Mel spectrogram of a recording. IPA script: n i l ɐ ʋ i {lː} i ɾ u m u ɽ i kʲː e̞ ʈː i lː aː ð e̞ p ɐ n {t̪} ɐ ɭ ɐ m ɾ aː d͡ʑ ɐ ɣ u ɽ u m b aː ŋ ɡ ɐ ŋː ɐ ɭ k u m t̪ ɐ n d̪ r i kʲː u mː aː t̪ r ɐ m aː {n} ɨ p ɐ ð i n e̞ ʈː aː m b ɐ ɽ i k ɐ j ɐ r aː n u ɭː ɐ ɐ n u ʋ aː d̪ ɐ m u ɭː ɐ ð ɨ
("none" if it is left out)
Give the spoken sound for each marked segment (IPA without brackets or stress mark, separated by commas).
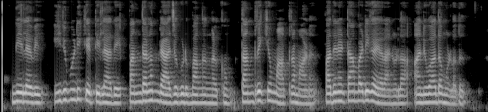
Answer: l, d̪, ɳ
